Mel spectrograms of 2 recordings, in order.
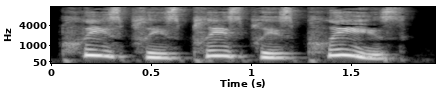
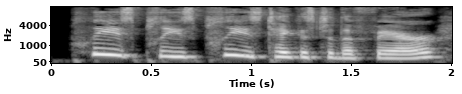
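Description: First: Teasing goslings. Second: High pleading little gosling; begging gosling. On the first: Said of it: "all seven began teasing to go". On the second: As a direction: beg like a small child for a treat. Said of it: "begged a gosling". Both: A narrator's reading.

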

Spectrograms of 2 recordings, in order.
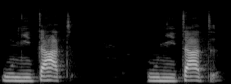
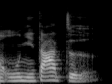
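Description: First: Slow "Unidad" with the final d barely touched; light final d. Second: "unidad" with the final d released too heavily, as an added vowel; overly heavy ending. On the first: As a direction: say "Unidad", passing lightly over the last d. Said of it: "一定要一带而过". (词尾 d 一带而过、不要太重) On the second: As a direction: overdo the last d of "unidad" into a full "de". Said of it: "这个就有点太重了啊". (故意把词尾 d 读得太重) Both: Shown as a demonstration.

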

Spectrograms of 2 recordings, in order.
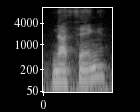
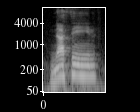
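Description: First: "nothing" said syllable by syllable, with the th held; broken into parts. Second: Said in the usual way. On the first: Shown as a demonstration. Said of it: "breaking the words down into smaller parts". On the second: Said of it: "words that have the T H sound in the middle".

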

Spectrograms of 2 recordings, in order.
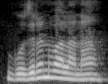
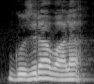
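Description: First: "గుజరన్వాలానా" with a full "న్" sound, as a question; questioning "గుజరన్వాలానా", n fully sounded rather than nasalised; mistaken pronunciation. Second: "గుజరావాలా" with "రా" nasalised, no full n; careful imitation of the native "గుజరావాలా"; imitated nasal pronunciation. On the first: Acted. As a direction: put a hard n before "వాలా" in "గుజరన్వాలానా". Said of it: "ముక్కుతో పలకండి". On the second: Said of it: "Rambabu ఉచ్చారణని అనుకరించి".

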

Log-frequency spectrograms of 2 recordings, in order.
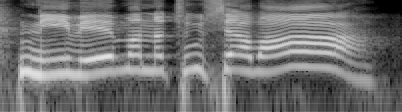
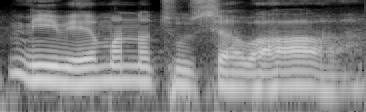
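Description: First: High, drawn-out cry; loud anguished plea. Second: Said in the usual way. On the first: Acted. Grieving Mary asks if he has seen Jesus, crying out. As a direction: cry the question out high and long. ఈ తల్లి అంటుంది.

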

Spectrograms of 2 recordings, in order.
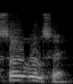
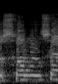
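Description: First: সো gliding from o into u, like "sou"; diphthong in সো. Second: সো with a pure, unglided o; Bangla-style সো. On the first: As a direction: round off the vowel of সো into a short u glide. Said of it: "ওটা ও উচ্চারণ হবে". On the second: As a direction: say সো with one steady Bangla vowel, no glide. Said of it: "আমাদের মতো সো বলছে". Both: Shown as a demonstration.

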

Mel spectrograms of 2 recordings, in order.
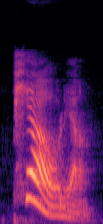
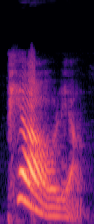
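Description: First: 피아오리앙 again, sharp falling tone on 피아오, light neutral 리앙; 피아오리앙 with fourth tone on 피아오 and neutral 리앙; tone demo repeated. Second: 피아오리앙 with a falling fourth tone on 피아오 and a toneless light 리앙; 피아오리앙 said with a sharp fall on 피아오; tone demo. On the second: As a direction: drop hard on 피아오, then let 리앙 go light. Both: Shown as a demonstration. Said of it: "피아오는 사성".

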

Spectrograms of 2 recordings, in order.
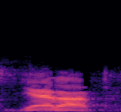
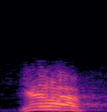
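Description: First: Said in the usual way. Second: Much higher, louder bellowed order; furious shout. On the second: Acted. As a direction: bark it at him full force. Sergeant orders prisoner up.

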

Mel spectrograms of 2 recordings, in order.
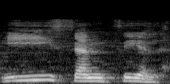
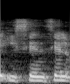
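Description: First: essential drawn out slowly, part by part; syllable by syllable. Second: Said in the usual way. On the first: Shown as a demonstration. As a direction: break essential into slow, separate syllables. Teacher breaks word into parts.

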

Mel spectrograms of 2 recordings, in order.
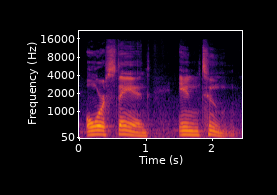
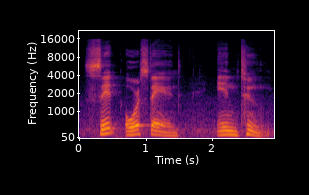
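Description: First: Said in the usual way. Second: Slow, spell out "Sit or stand in tune" word by word; slow, deliberate repeat. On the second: Shown as a demonstration. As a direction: lay each word down slowly for emphasis. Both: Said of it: "the last tip is".

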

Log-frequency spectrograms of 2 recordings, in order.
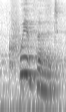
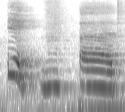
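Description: First: Said in the usual way. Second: "quivered" broken into separate sounds, slowly; sounded out. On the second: Shown as a demonstration. Teacher showing pupils a new word, sounded out "quivered".

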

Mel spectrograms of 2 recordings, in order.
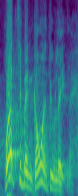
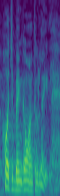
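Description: First: Raised, pointed question stressing WHAT; insistent question. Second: Low, soft, quick aside; quiet question. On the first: Preacher pressing the congregation about recent troubles, insistent question. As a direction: press the question home with more force. Repeats the question more forcefully. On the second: Preacher asking about recent troubles, quiet question. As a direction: ask it softly and low. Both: Real, not acted.

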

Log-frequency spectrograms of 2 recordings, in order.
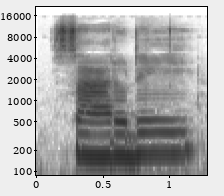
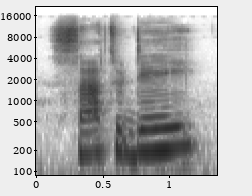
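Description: First: "Saturday" as "sa-ro-day", t turned into a tap; variant pronunciation. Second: "Saturday" as "sa-tu-day", crisp t, no r; variant pronunciation. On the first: Teacher giving learners a second pronunciation, "Saturday" with tapped t. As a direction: say "Saturday" very slowly with a tapped middle. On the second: Teacher giving learners one pronunciation, "Saturday" with crisp t. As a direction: say "Saturday" very slowly with a clear t. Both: Shown as a demonstration. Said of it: "se pueden decir de diferentes maneras".

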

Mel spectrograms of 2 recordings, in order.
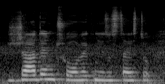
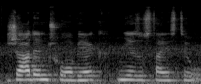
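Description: No difference in how they are said.

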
